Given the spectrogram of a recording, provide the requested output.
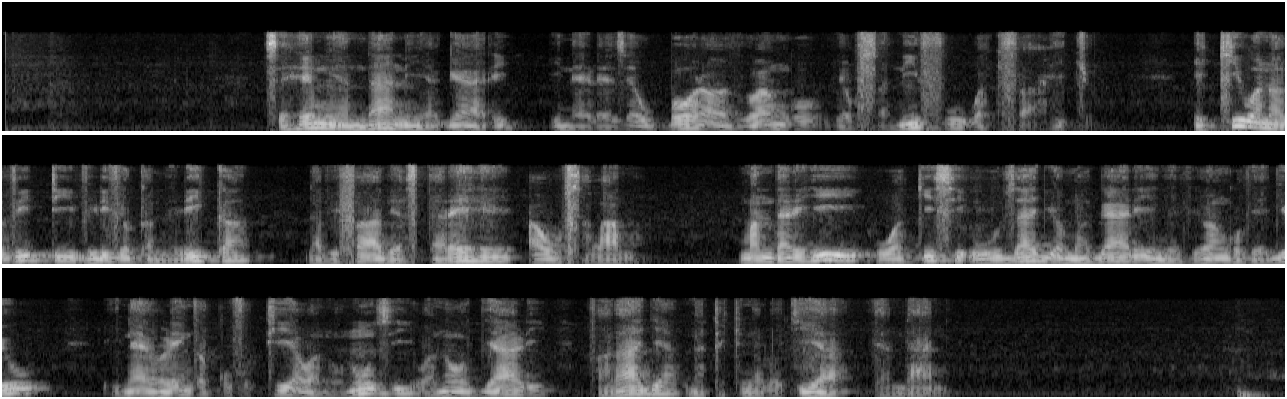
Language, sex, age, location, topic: Swahili, male, 18-24, Dar es Salaam, finance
